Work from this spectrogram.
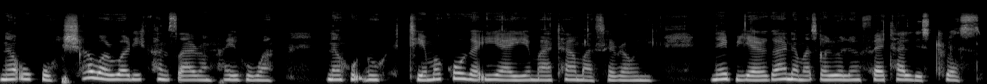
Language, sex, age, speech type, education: Hausa, female, 46-60, spontaneous, secondary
